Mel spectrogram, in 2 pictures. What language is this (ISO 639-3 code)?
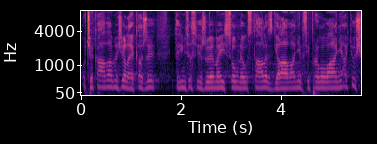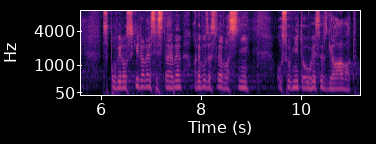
ces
